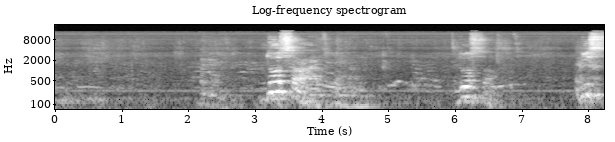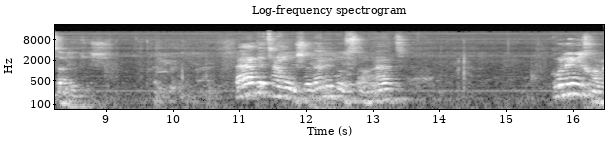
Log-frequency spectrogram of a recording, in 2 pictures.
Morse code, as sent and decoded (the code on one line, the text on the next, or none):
none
